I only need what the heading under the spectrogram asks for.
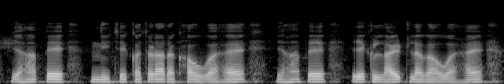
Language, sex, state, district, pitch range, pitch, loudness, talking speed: Hindi, male, Jharkhand, Garhwa, 110-120 Hz, 115 Hz, -19 LUFS, 165 wpm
